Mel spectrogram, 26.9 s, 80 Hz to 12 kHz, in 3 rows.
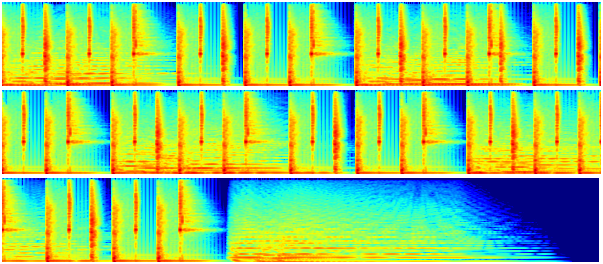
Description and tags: Five Shaolin Masters Intro
An intro I made in Ableton Live 10 Lite, using my Alesis Recital Pro and iRig Keys midi devices. Might make a good Podcast intro. I just made it because it's my favourite classic kung-fu movie. Drums are "Grit Life Kit" in AL10L.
